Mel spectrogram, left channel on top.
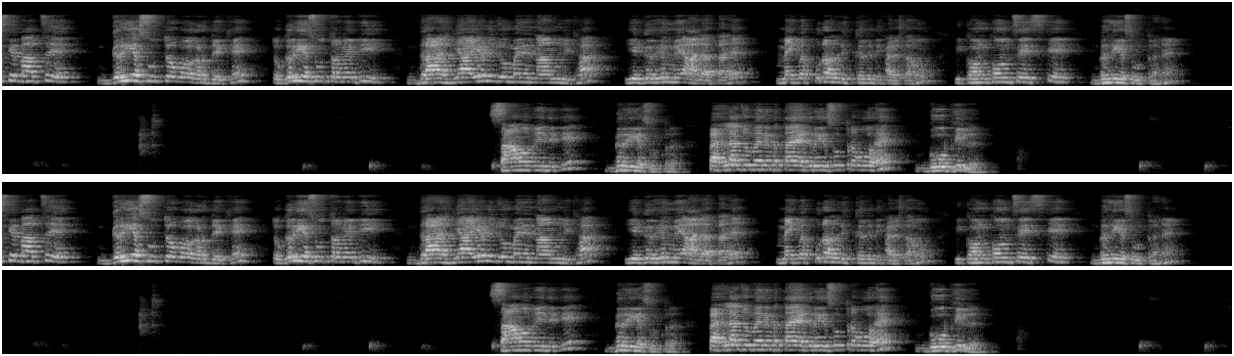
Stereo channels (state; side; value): identical; both; correlation 1.00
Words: बाद से गृह्य सूत्र को अगर देखें तो गृह्य सूत्र में भी द्राह्यायन जो मैंने नाम लिखा ये गृह्य में आ जाता है। मैं एक बार पुनः लिख करके दिखा देता हूं कि कौन कौन से इसके गृह्य सूत्र हैं। सामवेद के गृह्य सूत्र, पहला जो मैंने बताया गृह्य सूत्र वो है गोभिल।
